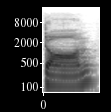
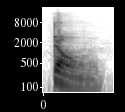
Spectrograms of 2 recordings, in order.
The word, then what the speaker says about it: don't: So don't the T very often the T is don't not dawn but don't.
